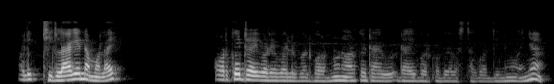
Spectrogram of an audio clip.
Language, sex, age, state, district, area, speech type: Nepali, female, 30-45, West Bengal, Kalimpong, rural, spontaneous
